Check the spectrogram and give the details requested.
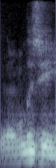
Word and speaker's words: Lzzy: So apparently it is Lizzie Hill. It is Lizzie Hill, okay. But it's spelled Lzzy.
